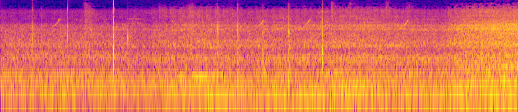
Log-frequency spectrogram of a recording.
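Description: Diesel engine running steadily as railway coaches are shunted slowly toward the platform, the rumble growing louder near the end as they close in. Two sharp metallic clicks, about four seconds apart, stand out.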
